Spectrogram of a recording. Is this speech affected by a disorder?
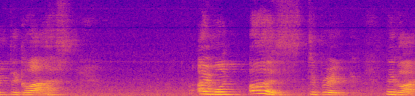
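Yes: cerebral palsy; speech slightly off.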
